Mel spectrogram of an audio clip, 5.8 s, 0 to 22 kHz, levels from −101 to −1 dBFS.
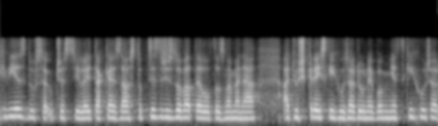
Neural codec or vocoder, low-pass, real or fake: codec, 16 kHz, 0.3 kbps, FocalCodec; 7.2 kHz; fake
